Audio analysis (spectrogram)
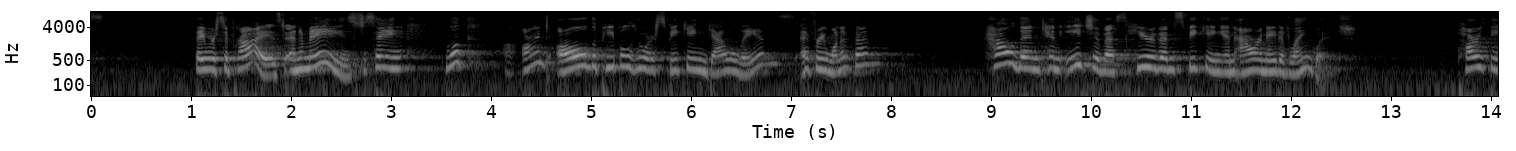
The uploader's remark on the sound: at Northminster Church on Pentecost Sunday, June 9, 2019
